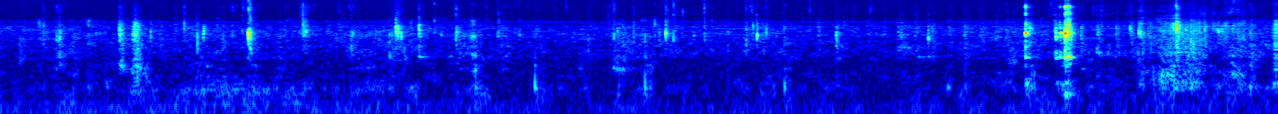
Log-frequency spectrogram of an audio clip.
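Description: A person chewing food with their mouth close to the microphone: scattered wet mouth clicks and smacks, with a louder cluster of clicks a little after ten seconds.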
